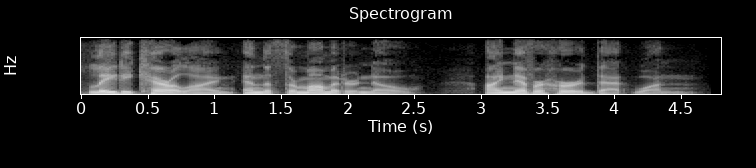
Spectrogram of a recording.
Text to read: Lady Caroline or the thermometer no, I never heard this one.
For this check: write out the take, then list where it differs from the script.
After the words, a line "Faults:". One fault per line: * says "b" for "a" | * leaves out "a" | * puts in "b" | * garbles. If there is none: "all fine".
Lady Caroline and the thermometer no, I never heard that one.
Faults:
* says "and" for "or"
* says "that" for "this"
